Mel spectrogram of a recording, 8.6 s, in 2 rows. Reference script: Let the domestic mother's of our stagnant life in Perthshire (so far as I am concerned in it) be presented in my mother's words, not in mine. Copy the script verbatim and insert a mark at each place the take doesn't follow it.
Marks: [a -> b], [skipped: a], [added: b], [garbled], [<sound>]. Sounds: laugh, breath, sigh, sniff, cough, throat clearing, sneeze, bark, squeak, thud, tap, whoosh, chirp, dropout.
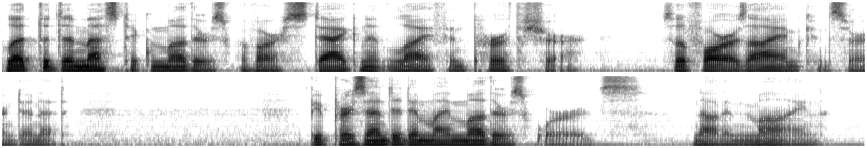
Let the domestic mother's of our stagnant life in Perthshire (so far as I am concerned in it) be presented in my mother's words, not in mine.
